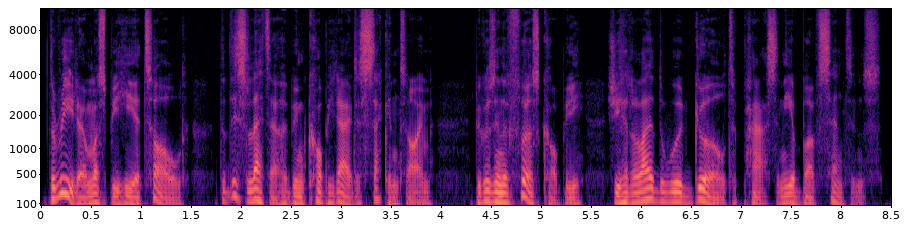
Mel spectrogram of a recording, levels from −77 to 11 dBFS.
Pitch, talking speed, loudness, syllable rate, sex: 100 Hz, 235 wpm, -19 LUFS, 6.5 syllables/s, male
